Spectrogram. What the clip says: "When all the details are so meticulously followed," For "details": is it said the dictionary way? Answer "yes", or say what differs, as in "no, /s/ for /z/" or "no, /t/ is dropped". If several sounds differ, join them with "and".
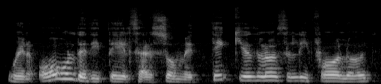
no, /s/ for /z/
